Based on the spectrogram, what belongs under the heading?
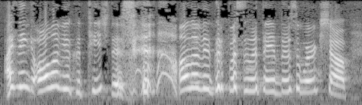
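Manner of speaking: laughing. Real, not acted. Laughing praise of audience.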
